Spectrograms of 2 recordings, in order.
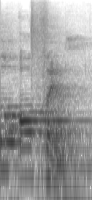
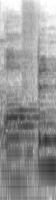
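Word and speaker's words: often: हम बात करें सो ऑफें ऑफें जब हम ऑफ प्रोनाउंस करते हैं it means that a this British English और अगर हम ऑफ्टन प्रोनाउंस करते हैं सो Americans do प्रोना pronounce it एज ऑफ्टन अच्छा नेक्स्ट वन देखिए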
